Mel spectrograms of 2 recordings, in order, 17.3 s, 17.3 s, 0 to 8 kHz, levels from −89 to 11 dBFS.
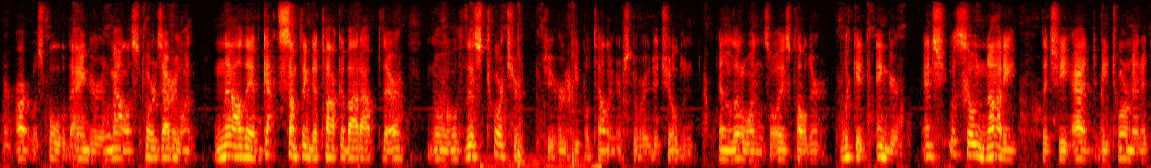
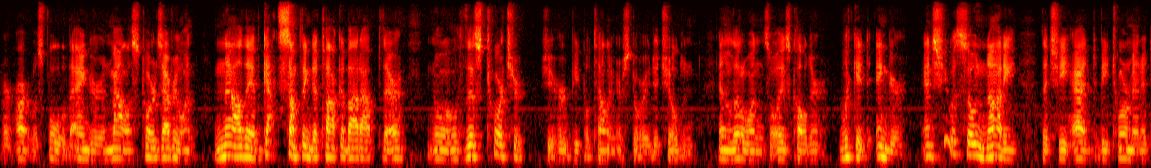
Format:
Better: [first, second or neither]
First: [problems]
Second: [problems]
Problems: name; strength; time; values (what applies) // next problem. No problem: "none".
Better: second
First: noise reduction (neural separator model SepFormer DNS4)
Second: none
